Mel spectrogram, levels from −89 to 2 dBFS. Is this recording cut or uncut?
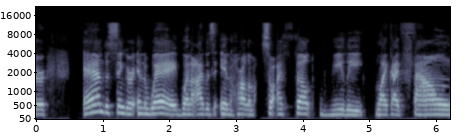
cut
